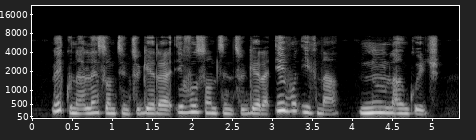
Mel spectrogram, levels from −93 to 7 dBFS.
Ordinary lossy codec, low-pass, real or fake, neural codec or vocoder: none; 7.2 kHz; real; none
